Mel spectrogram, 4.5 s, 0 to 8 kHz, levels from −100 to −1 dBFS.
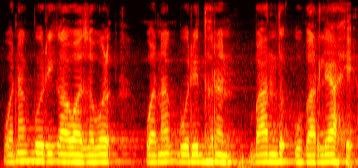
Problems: none marked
